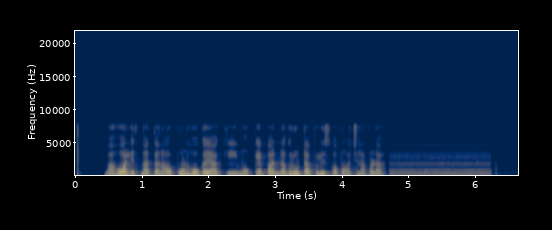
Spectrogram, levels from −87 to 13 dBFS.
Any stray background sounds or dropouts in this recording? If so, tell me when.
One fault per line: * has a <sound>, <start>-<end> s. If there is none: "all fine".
all fine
